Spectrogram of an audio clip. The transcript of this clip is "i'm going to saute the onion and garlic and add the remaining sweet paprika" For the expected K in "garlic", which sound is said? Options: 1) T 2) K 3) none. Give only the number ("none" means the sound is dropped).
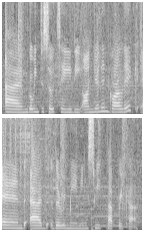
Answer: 2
